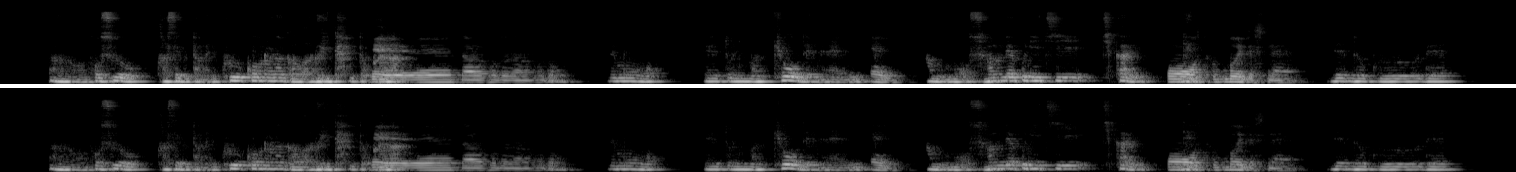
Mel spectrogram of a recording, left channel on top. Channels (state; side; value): quieter; right; 3.8 dB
